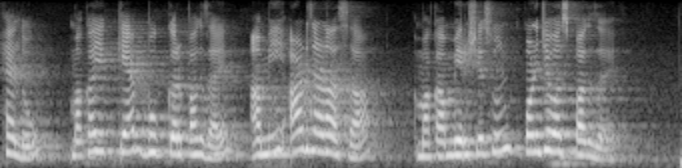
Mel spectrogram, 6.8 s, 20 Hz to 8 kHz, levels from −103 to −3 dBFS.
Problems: constant background noise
